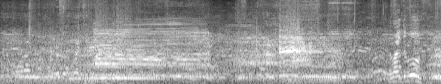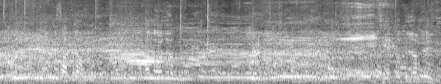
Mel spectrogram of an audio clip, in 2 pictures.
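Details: At a Bangladesh cattle market, a Cox's Bazar farmer bargains for a Sahiwal bull calf as cattle moo repeatedly in long, wavering bellows, some overlapping, against bidding voices and shouting.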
